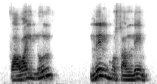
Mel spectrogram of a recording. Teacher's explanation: ফাওয়াইলুল লিল মুসাল্লিন, যদিও এখানে কি ছিল, তানবিন ছিল। তানবিনের পরের শব্দে সংযুক্ত করেছি, কিন্তু আমি গুণনা করিনি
